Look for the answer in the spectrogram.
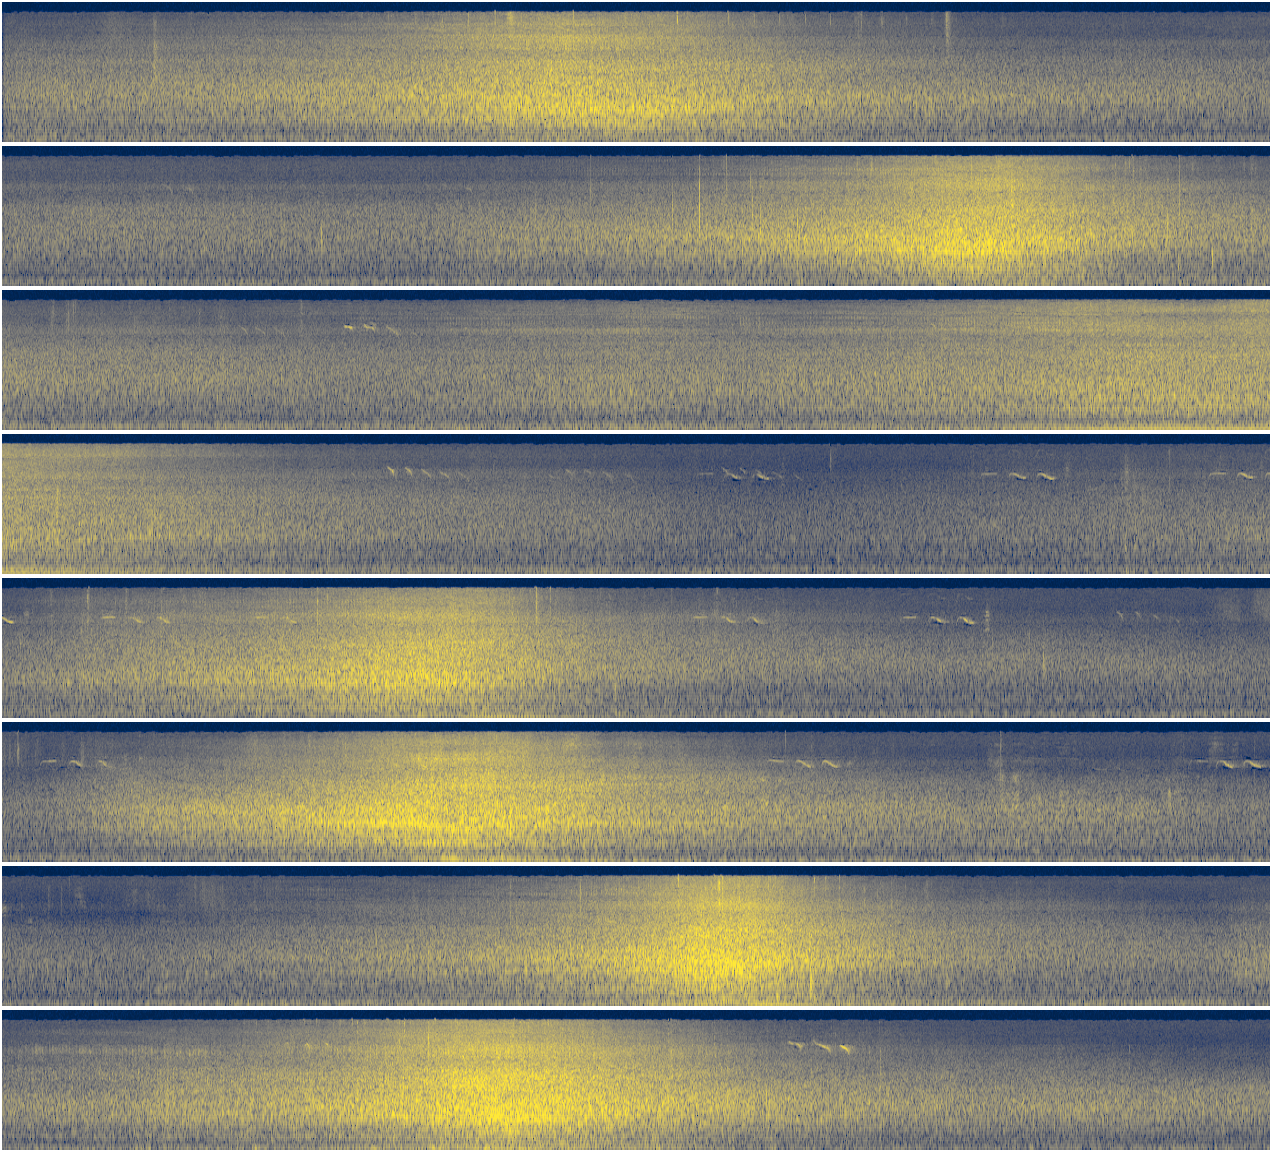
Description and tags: BG SaSc Car Passes Slow Speed Cars Pass Passing Berlin
Car Passes Slow Speed Cars Pass Passing Berlin
Berlin, Cars, Passes, Passing, Slow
